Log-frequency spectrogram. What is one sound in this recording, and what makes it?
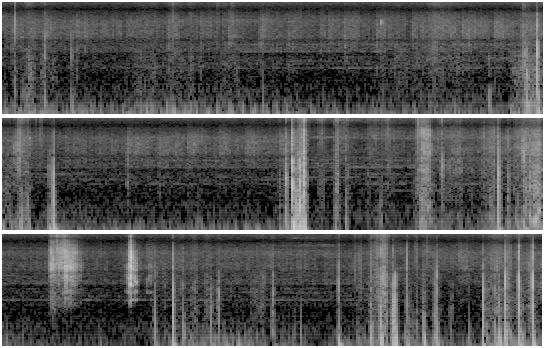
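Footsteps thud on grass and gravel.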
